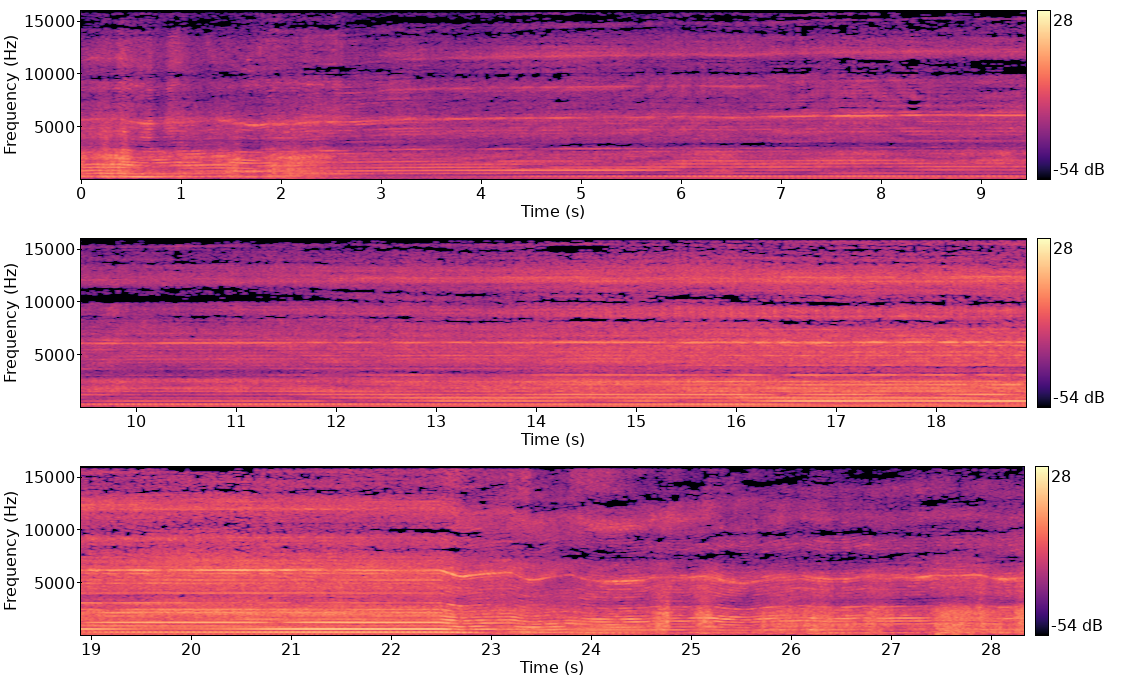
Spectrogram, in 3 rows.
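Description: Align T-Rex 600 radio-controlled helicopter flying: a steady, many-toned whine of motor and rotor blades that slowly grows louder through the middle, then wavers up and down in pitch over the last few seconds as it manoeuvres.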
